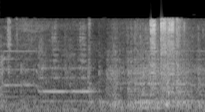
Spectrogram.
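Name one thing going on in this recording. A time clock stamps a card with a mechanical clunk.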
